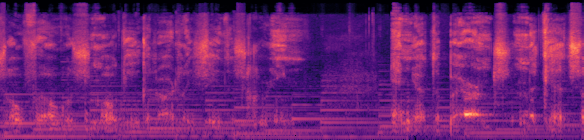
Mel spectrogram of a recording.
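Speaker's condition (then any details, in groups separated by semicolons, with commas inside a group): Laryngectomy; total laryngectomy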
